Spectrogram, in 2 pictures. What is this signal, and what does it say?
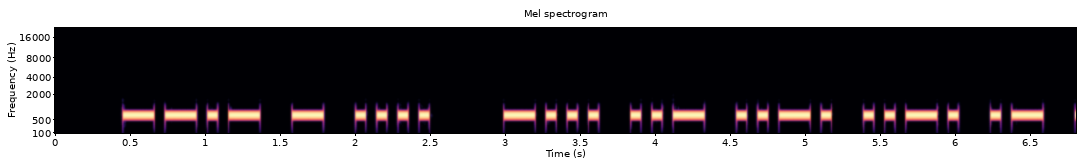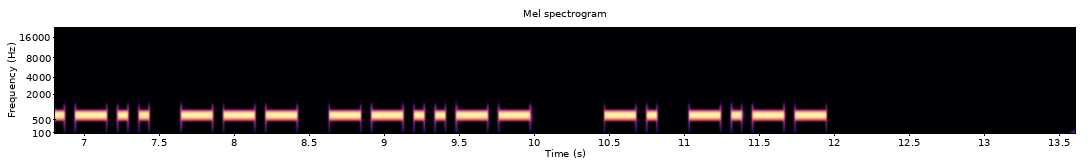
Morse code, heard as a keyed tone, about 17 wpm, 700 Hz. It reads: QTH BUFFALO, NY
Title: Practice QSO - Exchange 1 - Beginning - 17wpm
